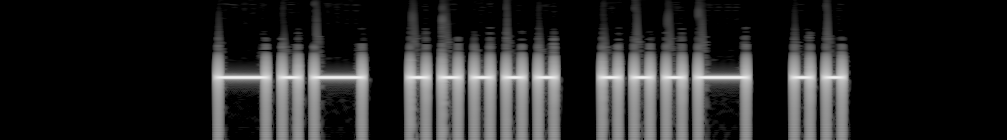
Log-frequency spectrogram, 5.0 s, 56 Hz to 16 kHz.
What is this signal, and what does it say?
Morse code, heard as a keyed tone, about 15 wpm, 700 Hz. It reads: K5VI
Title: Easy Call Signs Repeated 2x - 15wpm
